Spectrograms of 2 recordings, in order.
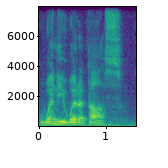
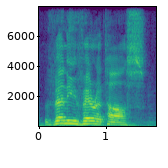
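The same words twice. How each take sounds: First: The initial consonants are pronounced as W sounds. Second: The initial consonants are pronounced as V sounds. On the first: This is how it was originally said. The speaker calls it right. "when it should be like" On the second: This is how it is said in church today. The speaker calls it wrong.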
